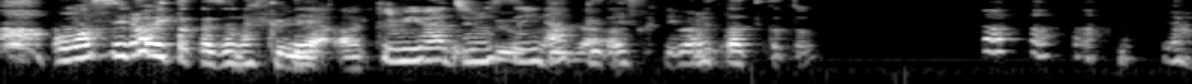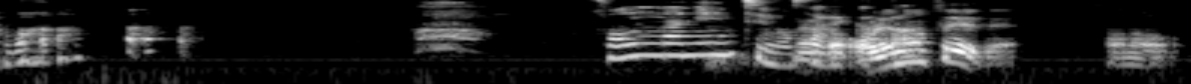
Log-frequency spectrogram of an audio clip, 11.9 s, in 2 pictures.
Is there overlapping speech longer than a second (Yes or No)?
Yes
